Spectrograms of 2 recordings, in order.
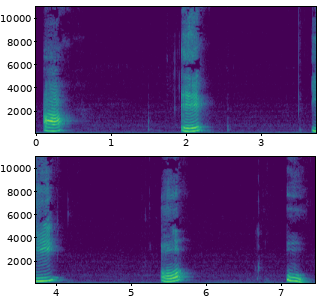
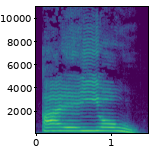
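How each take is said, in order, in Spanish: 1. Las vocales se dicen lento y por separado. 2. Las vocales se dicen a su máxima velocidad.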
